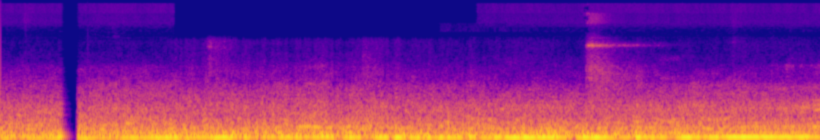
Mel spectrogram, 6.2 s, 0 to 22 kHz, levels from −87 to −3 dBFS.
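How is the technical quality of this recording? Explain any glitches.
The recording has three call-transmission glitches packed into its first few seconds.

From 0.45 to 0.59 s there's a call audio freeze. The last sound gets stretched into a fading buzz or hiss for about 117 ms, dipping to silence just before the audio picks up again. That's likely a jitter buffer running dry while packets were held up. Nothing is lost; it's just delayed.

Right after, at 0.65 to 0.68 s, comes a short concealed packet loss. About 20 ms of audio never arrived, and the decoder papered over it by extending the preceding sound. You hear a quick smear or wobble as the playback catches up slightly.

Then from 1.32 to 4.37 s there's a call bitrate drop. The encoder went from 32 kbps down to 10 kbps and stayed at that lowest rate for about 1.7 s. Bandwidth shrank from 20 kHz to 8 kHz, so the sound turns muffled and rough until the bitrate recovers.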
